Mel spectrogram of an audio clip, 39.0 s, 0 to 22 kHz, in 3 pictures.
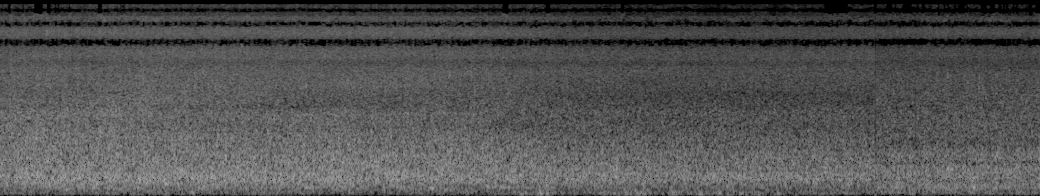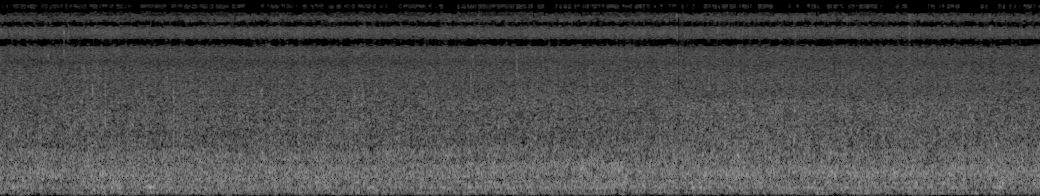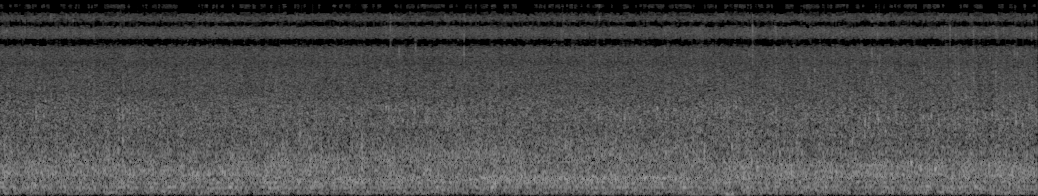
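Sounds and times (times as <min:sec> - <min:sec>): water rushing: 0:00.0 - 0:38.9.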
